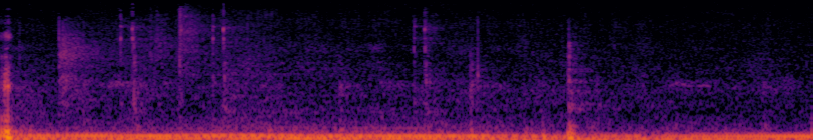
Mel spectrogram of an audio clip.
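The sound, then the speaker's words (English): A ticking clock sound effect counts off faint, evenly spaced ticks over a steady low electronic hum, with no one speaking. “that puts you still on the clock.”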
